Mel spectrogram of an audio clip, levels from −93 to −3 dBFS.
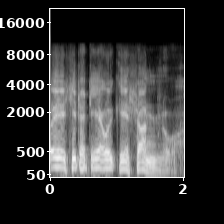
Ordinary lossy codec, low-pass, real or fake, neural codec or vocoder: AAC, 64 kbps; 9.9 kHz; real; none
